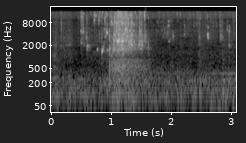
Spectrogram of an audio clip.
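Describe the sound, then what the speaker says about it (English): Hard tap water is poured from a jug into a container, making a short splashing rush that rises and fades within about a second over quiet background noise. "the next step is to fill this up to the desired level with some water"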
